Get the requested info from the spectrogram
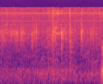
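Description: Faint footsteps on brick paving, a few irregular light ticks, over quiet pedestrian-street background.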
